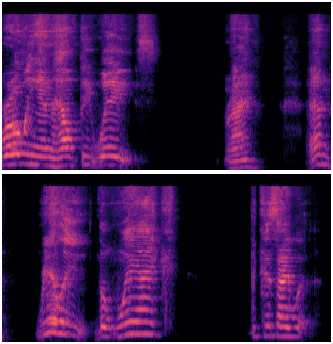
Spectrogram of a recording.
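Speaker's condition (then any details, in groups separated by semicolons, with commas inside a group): Cerebral palsy; spastic type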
